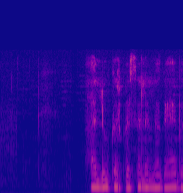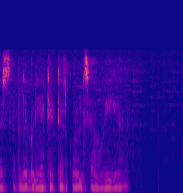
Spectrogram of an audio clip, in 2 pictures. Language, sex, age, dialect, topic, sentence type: Chhattisgarhi, male, 18-24, Northern/Bhandar, agriculture, question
